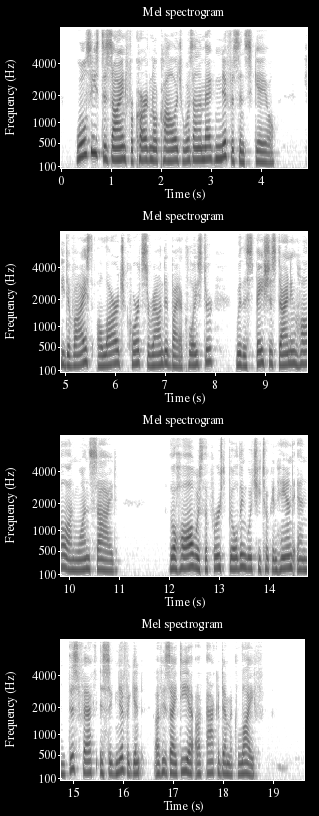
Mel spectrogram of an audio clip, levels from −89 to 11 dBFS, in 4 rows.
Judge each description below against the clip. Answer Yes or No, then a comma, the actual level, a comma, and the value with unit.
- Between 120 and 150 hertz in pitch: No, high, 190 Hz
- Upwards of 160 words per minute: No, average, 155 wpm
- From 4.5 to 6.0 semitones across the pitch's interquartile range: No, average, 2.7 semitones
